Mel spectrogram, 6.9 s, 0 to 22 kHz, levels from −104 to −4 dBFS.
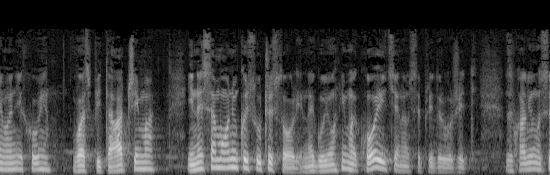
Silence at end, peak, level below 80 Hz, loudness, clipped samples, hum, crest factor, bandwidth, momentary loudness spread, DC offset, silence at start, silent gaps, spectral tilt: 0 s; -14 dBFS; -70 dBFS; -33 LUFS; under 0.1%; none; 18 dB; 11 kHz; 12 LU; under 0.1%; 0 s; none; -7.5 dB/octave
